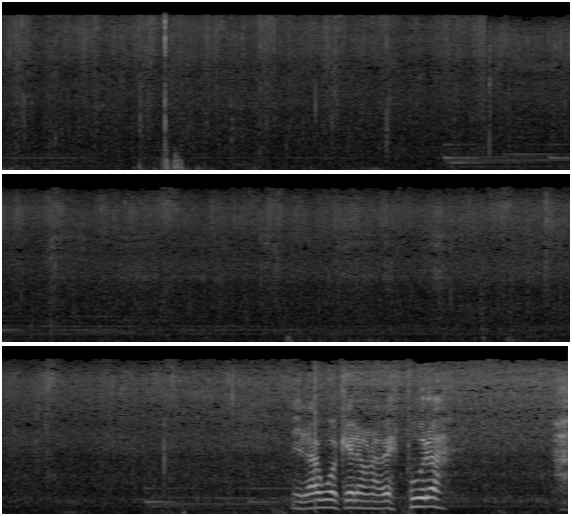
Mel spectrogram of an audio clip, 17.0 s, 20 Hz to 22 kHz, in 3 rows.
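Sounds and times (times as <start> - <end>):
water trickling: 12.2 - 17.0.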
